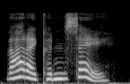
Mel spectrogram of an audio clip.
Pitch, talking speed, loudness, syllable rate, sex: 260 Hz, 185 wpm, -16 LUFS, 3.7 syllables/s, female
